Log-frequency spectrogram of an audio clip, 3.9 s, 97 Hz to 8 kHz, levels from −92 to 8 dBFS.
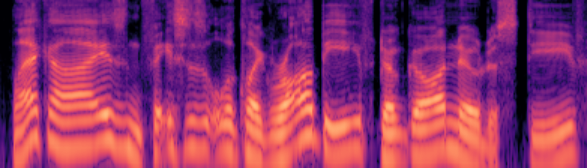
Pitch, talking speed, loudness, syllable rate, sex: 145 Hz, 200 wpm, -16 LUFS, 5.1 syllables/s, male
